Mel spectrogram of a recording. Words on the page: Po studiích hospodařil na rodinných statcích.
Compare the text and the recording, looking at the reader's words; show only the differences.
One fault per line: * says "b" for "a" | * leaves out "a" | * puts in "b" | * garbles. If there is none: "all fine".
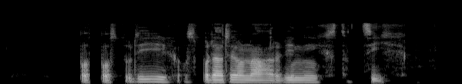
* puts in "po"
